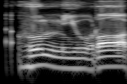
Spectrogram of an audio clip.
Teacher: dibaca jelas bunyi mim sukunnya kemudian tidak didengungkan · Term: izhar syafawi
